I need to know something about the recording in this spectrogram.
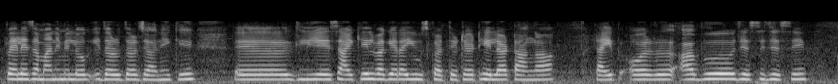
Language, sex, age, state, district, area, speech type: Urdu, female, 30-45, Delhi, East Delhi, urban, spontaneous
